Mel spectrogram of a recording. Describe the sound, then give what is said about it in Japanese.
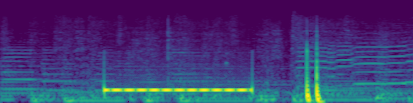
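A telephone call being dialed, heard as a sustained electronic tone with a faint fluttering pulse, followed after a short gap by a brief, louder burst of tones. “キヨイから突撃電話、キヨイフォンのコーナー行ってみましょう。出てくれるかな。”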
